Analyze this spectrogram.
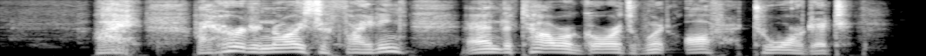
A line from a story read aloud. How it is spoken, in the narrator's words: gasped the Imlotuan captain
